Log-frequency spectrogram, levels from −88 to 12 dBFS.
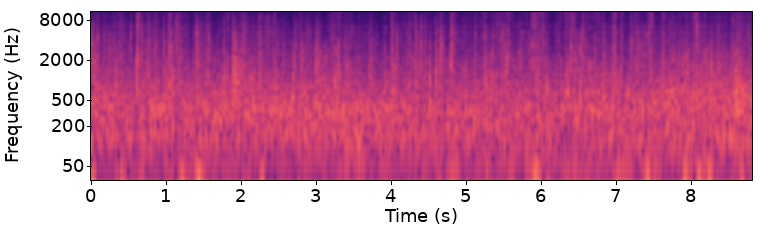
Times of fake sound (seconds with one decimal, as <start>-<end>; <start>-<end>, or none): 3.1-4.0; 4.8-7.7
